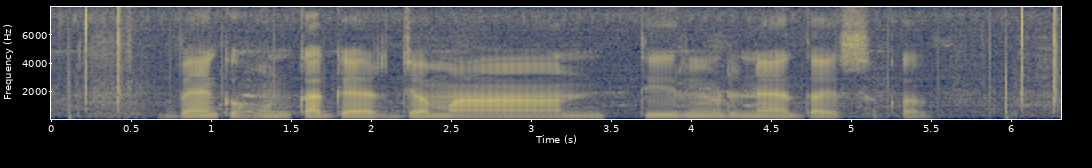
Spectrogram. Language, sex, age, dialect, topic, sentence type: Maithili, male, 18-24, Southern/Standard, banking, statement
